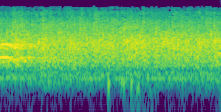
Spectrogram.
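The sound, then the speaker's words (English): Steady audience applause, a dense wash of many hands clapping at an even level throughout, with no voices standing out above it. “yeah, come on, give them a hand.”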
